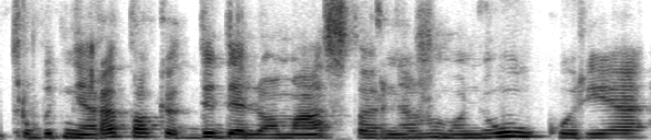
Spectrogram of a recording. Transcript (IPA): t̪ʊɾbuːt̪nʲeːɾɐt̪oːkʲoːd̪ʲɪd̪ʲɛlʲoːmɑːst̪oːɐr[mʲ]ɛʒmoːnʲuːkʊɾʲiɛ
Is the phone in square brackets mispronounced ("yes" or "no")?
yes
